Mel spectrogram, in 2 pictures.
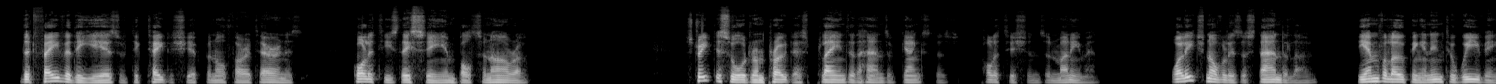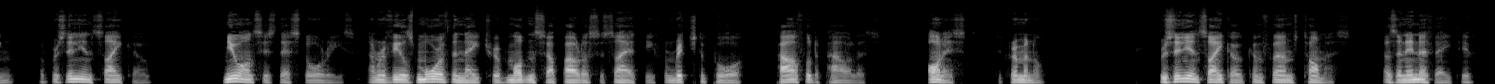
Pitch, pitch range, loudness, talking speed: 100 Hz, 95-110 Hz, -20 LUFS, 140 wpm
